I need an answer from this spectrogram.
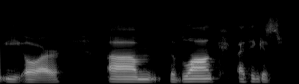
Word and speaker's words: Tauer: The Holler Tower is spelled like German, Okay. Tauer.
